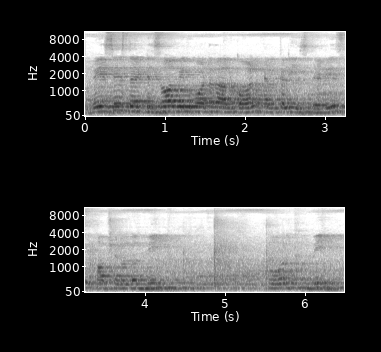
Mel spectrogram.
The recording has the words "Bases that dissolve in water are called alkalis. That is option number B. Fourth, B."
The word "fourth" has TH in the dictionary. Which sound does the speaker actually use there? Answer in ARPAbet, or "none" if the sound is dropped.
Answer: T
